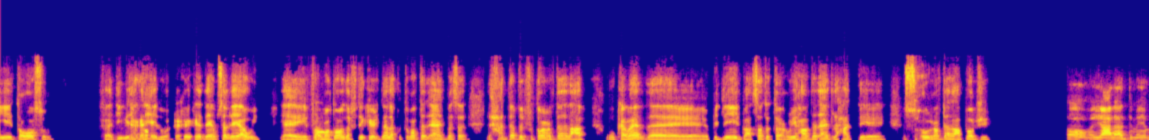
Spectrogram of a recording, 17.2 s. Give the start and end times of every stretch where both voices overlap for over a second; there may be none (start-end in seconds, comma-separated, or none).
none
